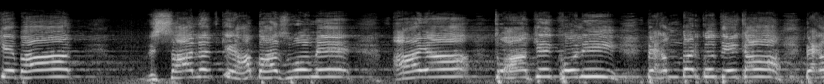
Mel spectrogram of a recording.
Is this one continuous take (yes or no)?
yes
